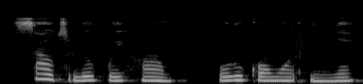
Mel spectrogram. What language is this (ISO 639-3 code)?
yor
